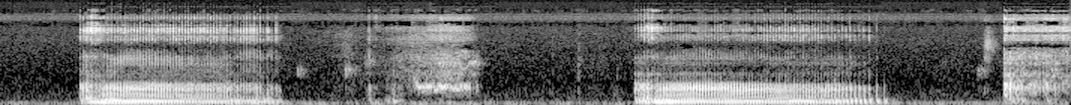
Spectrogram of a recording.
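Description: Loud, rattling snores on each breath, about two breaths heard with quieter exhalations between; a flat-faced dog snoring.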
